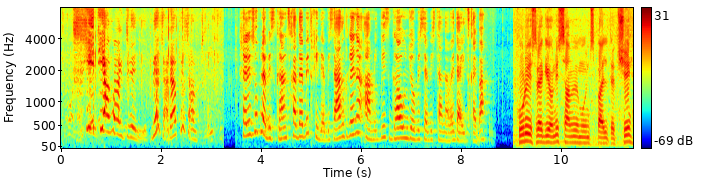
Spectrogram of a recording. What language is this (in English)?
Romanian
